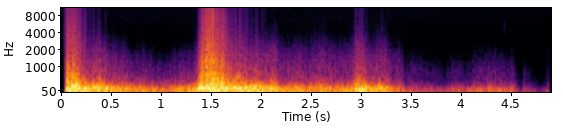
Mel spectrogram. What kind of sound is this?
Quite realistic thunder sounds. I've recorded them by blowing into the microphone
Lightning, Loud, Storm, Thunder, Thunderstorm, Weather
